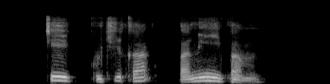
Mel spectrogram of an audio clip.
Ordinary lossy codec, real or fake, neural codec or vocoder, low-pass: Opus, 24 kbps; fake; codec, 44.1 kHz, 7.8 kbps, Pupu-Codec; 9.9 kHz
